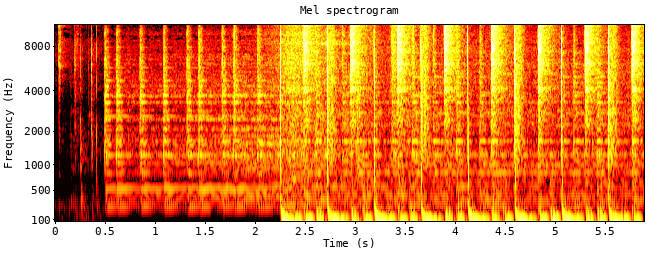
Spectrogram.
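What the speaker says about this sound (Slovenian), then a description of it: "Imamo glavni del pesmi, brez vokalov se sliši tako." An instrumental backing track of a pop song with the vocals removed: a quiet sparse intro, then a loud full arrangement kicks in with steady punchy beats and sustained chords driving on.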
